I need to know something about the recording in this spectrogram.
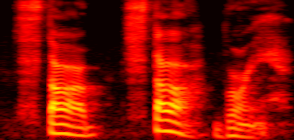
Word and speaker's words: STAABrands: Shadow the Archangel, aka Star Brand. Am I pronouncing that right?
